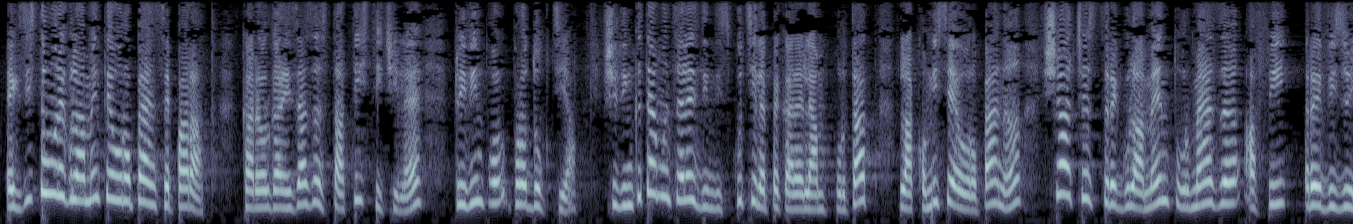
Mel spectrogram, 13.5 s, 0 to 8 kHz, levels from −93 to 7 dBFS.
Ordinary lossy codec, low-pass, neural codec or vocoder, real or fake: none; none; none; real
